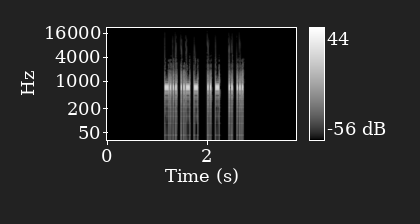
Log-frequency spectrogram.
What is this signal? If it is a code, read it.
Morse code, heard as a keyed tone, about 44 wpm, 700 Hz. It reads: BUT IT IS
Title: Sets of 3 Words 45wpm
